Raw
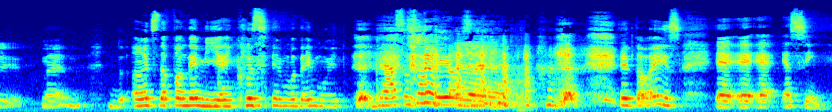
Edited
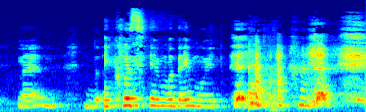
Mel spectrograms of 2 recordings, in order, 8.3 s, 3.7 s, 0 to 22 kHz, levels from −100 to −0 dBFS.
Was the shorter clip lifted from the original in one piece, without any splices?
no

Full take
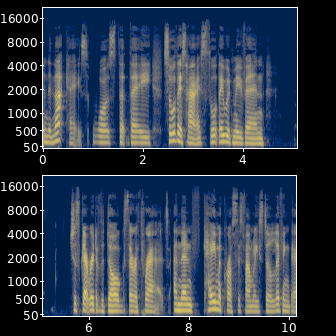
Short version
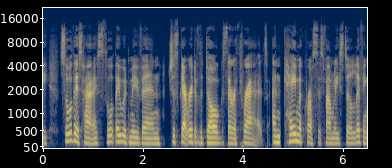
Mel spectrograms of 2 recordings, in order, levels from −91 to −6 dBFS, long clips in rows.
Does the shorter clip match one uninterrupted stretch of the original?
no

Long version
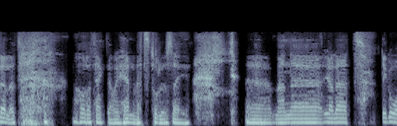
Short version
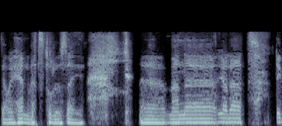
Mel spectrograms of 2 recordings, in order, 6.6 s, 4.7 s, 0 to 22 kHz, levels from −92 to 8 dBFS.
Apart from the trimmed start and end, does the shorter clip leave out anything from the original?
no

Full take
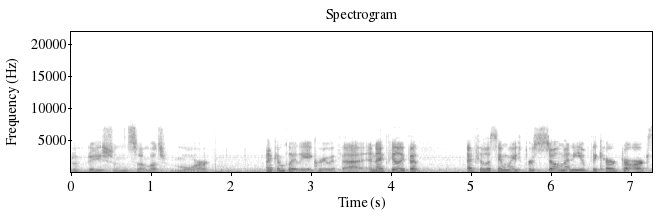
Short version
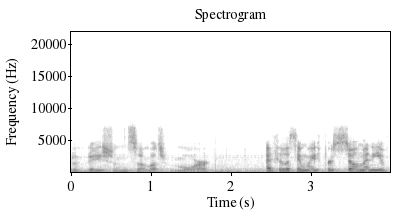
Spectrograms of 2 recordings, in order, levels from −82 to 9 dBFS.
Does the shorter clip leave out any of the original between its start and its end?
yes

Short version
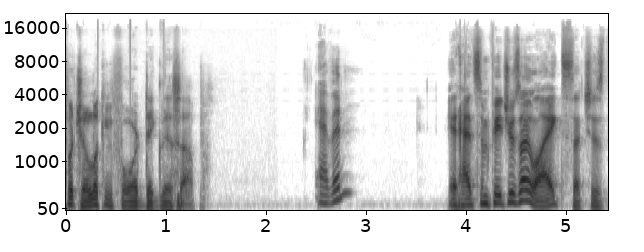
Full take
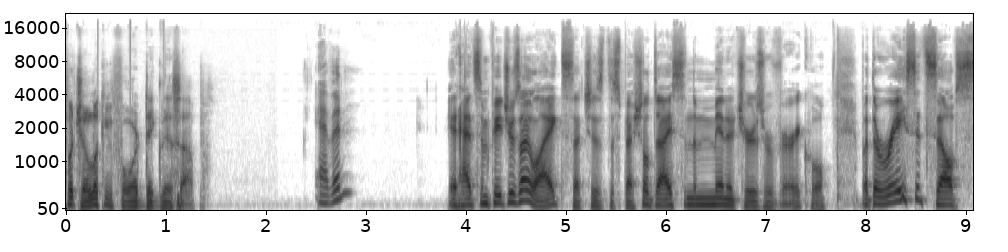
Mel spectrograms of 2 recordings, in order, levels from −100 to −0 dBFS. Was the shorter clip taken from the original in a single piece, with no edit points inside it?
yes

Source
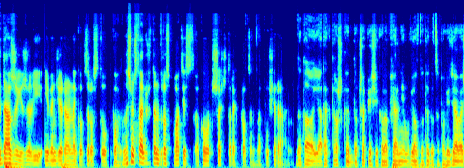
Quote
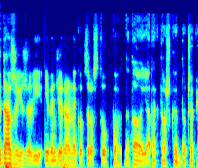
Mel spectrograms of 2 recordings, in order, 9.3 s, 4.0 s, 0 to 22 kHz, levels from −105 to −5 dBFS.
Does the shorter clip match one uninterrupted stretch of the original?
no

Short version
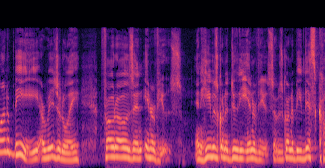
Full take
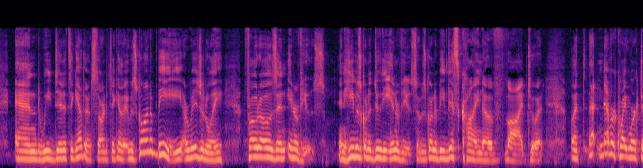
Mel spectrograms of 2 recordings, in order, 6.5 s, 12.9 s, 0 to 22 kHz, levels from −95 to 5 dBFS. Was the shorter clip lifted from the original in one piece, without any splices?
yes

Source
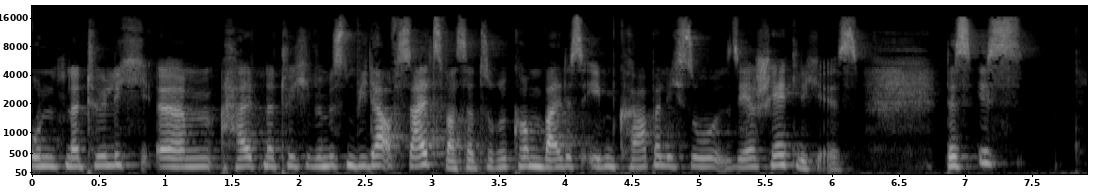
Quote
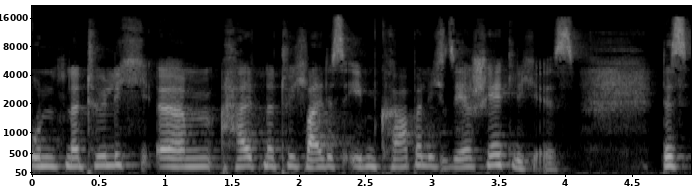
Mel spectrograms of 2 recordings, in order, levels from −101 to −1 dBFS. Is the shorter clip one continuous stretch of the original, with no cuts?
no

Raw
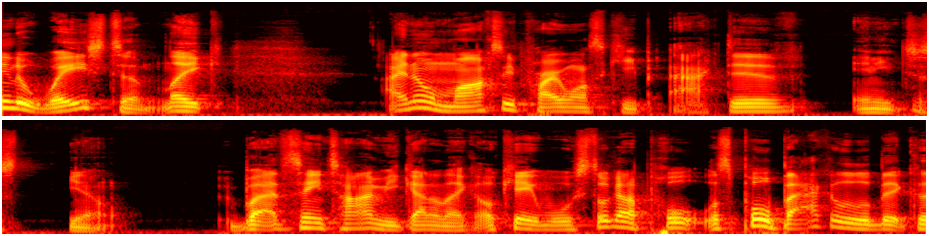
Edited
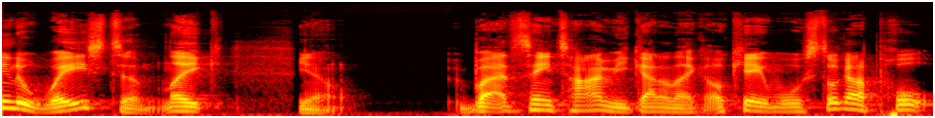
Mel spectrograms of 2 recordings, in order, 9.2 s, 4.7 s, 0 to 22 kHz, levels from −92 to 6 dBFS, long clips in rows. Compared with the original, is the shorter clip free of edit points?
no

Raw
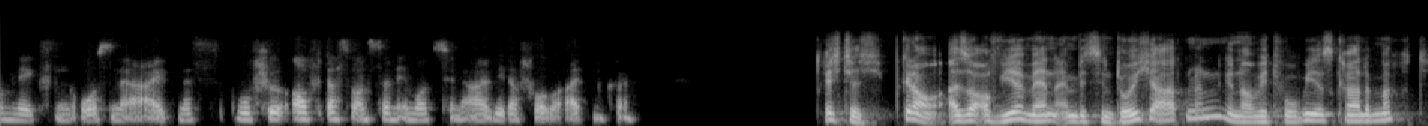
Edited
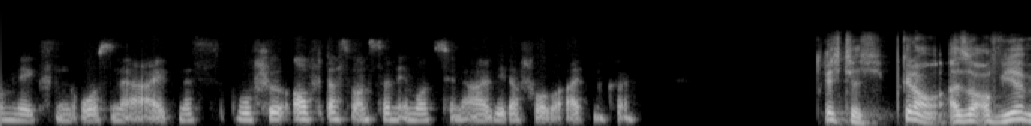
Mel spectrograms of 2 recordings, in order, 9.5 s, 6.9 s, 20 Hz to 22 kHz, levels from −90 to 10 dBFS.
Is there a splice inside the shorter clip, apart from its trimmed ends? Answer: no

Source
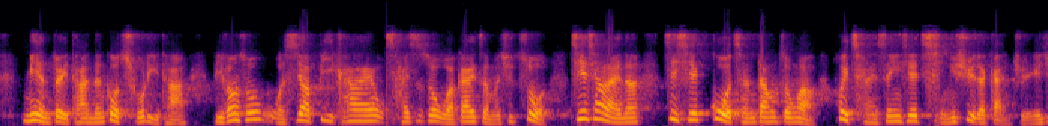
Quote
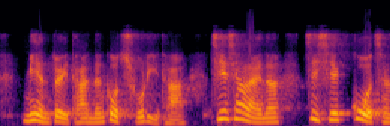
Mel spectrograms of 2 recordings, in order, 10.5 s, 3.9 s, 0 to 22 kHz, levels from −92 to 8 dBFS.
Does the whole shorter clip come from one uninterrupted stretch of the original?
no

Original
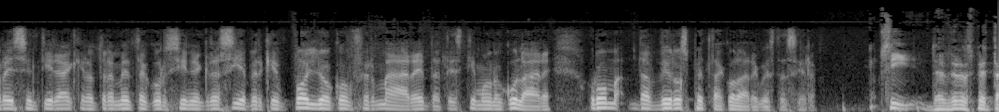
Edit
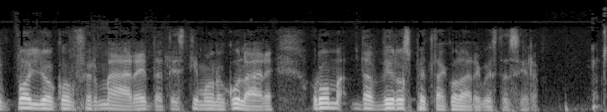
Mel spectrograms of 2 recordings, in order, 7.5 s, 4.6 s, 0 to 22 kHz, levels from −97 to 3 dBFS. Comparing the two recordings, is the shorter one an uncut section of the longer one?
yes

